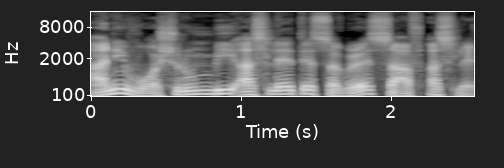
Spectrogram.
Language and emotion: Goan Konkani, neutral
